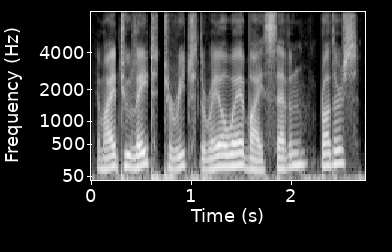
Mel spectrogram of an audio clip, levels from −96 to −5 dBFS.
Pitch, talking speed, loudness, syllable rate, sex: 160 Hz, 240 wpm, -16 LUFS, 5.7 syllables/s, male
